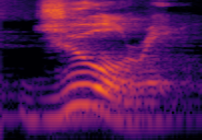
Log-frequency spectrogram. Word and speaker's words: jewelry: Word number 44 is jewelry. It's spelled differently in American and British English, but it's pronounced the same. Jewelry. Jewelry. It's not jewelry and it's not jewelry. It's jewelry.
